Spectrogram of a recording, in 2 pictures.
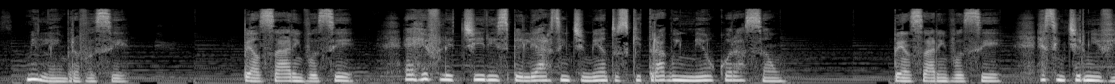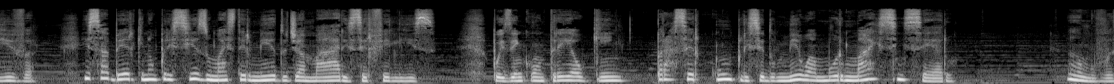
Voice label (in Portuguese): Namorados Boa Tarde F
